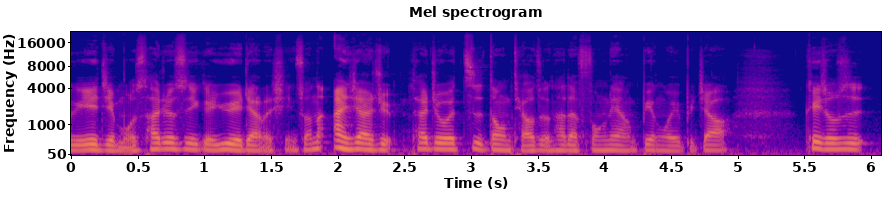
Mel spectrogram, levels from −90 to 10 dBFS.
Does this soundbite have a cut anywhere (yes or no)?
no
